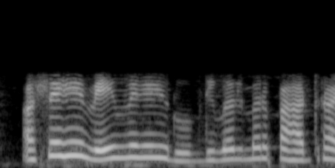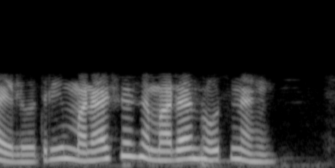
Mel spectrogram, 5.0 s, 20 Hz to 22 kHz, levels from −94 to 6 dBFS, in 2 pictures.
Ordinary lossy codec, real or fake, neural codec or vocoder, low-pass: Opus, 64 kbps; real; none; 3.6 kHz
